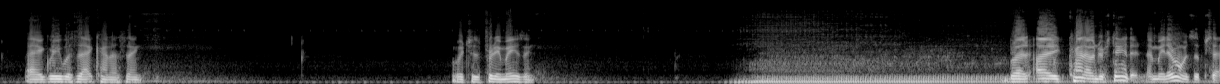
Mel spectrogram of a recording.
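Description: A motorcycle engine revs sharply up and down in short bursts.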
